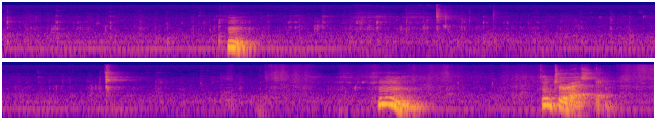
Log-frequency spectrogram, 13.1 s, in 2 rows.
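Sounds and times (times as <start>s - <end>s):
close-up chewing: 0.0s - 11.9s
wet mouth clicks: 7.5s - 7.8s.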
